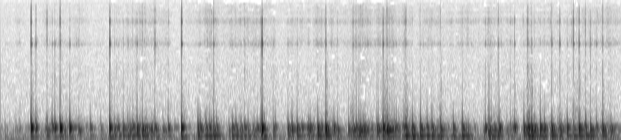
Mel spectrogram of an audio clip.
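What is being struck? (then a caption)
Textured plastic cup. Long nails of both hands scratch the top and sides of a hollow red plastic cup with an embossed pattern, held over the mic. A steady run of muffled, hollow scraping rasps is heard, dense and low-mid in tone, broken by sharper clicky scratches that flash up bright and fade almost at once.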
